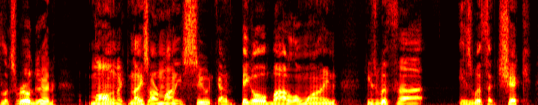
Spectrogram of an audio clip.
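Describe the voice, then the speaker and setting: Brief: rambling, cursing podcast host from New Jersey, low-ish voice, dry close mic. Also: male voice, no echo. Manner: rambling, profane, self-promoting. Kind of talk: casual rant.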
